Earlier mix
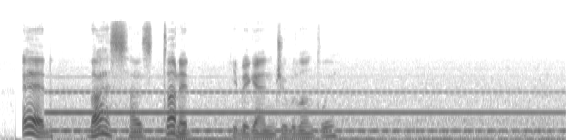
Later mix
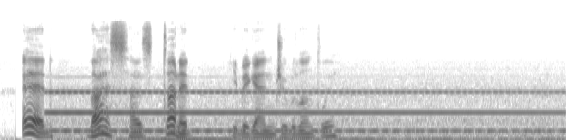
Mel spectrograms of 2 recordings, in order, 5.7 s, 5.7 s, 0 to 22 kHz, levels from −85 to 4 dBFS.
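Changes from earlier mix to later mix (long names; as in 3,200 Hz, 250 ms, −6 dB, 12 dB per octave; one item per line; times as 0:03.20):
background: add high-shelf EQ 4,600 Hz −6 dB
master: add parametric band 1,500 Hz +9 dB 0.27 octaves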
